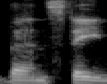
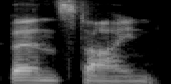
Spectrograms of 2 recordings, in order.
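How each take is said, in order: First: The last syllable rhymes with 'seen'. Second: The last syllable rhymes with 'wine'. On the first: "he might pronounce it Bernstein" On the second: "I've always said Bernstein because I learnt Ger- G C S E German"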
